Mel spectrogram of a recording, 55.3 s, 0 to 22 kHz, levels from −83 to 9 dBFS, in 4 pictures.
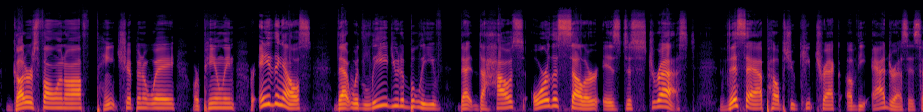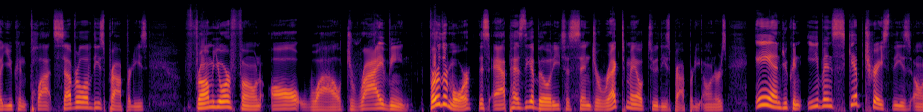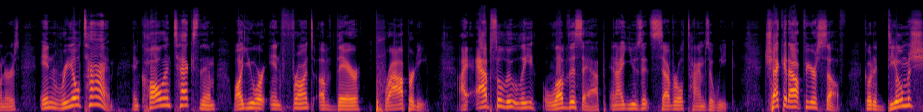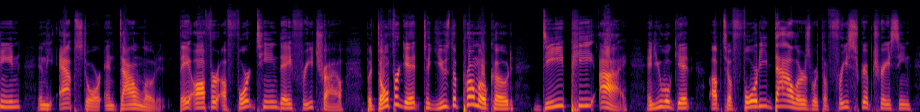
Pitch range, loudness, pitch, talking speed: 120-180 Hz, -21 LUFS, 145 Hz, 155 wpm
